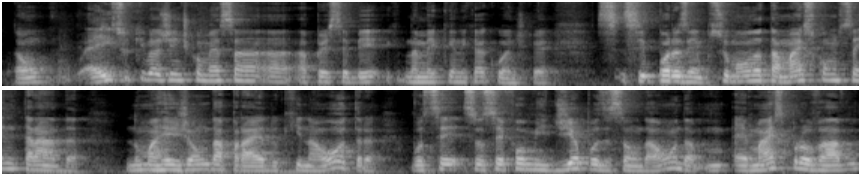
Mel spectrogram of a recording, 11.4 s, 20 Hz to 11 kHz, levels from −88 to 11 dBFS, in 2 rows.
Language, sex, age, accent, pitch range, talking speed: Portuguese, male, 20-39, Brazilian, 145-180 Hz, 215 wpm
